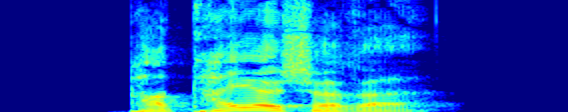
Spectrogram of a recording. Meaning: inflection of parteiisch: 1. strong/mixed nominative/accusative feminine singular comparative degree 2. strong nominative/accusative plural comparative degree
- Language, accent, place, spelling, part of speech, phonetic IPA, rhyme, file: German, Germany, Berlin, parteiischere, adjective, [paʁˈtaɪ̯ɪʃəʁə], -aɪ̯ɪʃəʁə, De-parteiischere.ogg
